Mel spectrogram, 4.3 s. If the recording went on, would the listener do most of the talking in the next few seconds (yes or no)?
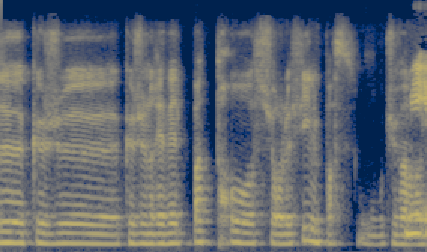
yes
